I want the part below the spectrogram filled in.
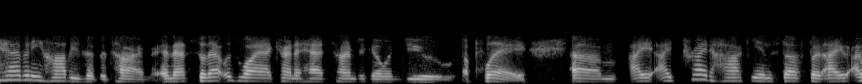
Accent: Covina, California, United States; No, I'm from Covina, which is about 30 minutes east of L.A.

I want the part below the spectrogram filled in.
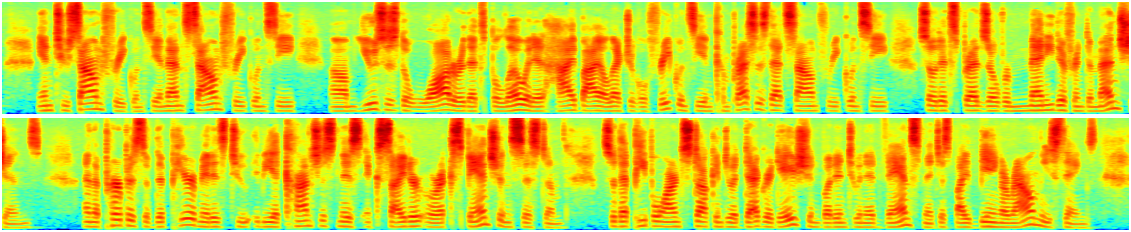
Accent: Ohio, United States; I grew up in Northeast Ohio, and I lived next to the Cuyahoga, the Chagrin River, all of the Geauga counties.

